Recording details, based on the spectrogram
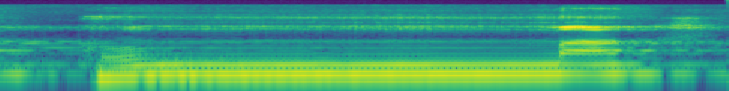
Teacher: اللہ আল্লাহ اللہ হু মিলবে মিমের সাথে হুম মা হুম্মা এখানে মিমের উপরে তাসদিদ আছে এটা গুন্না করতে হবে মিমের উপর তাশদিদ এই মিমে গুন্না করা ওয়াজিব যদি এখানে গুন্না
